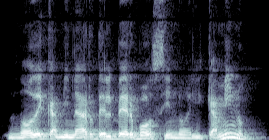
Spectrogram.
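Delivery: ordinary talk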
